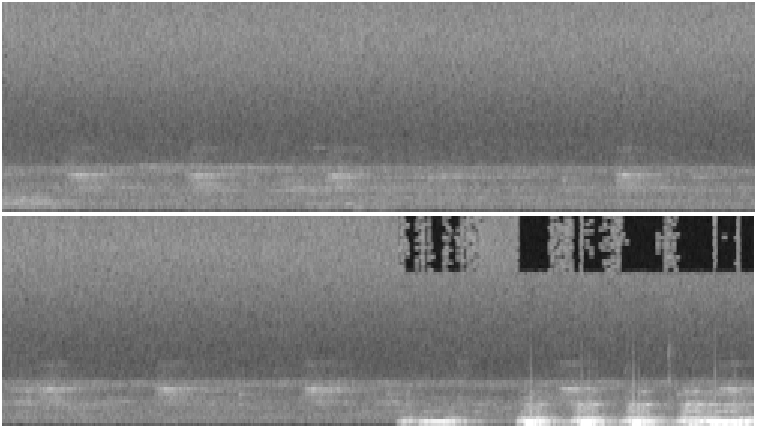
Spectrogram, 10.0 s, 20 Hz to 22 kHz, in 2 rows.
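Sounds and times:
barred owl hooting: 0:07.7 - 0:10.0.

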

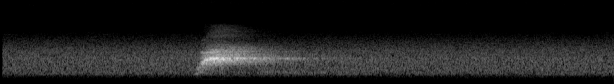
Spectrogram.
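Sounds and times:
red fox giving a rasping bark: 0:02.0 - 0:03.2.

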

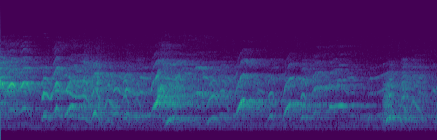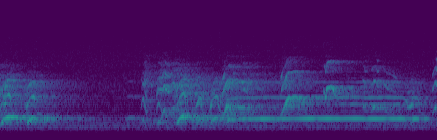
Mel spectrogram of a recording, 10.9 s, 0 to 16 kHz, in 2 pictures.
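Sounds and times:
group of coyotes yipping, barking and howling: 0:00.0 - 0:06.4, 0:07.0 - 0:10.9.

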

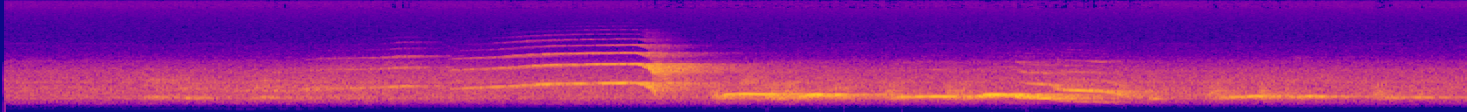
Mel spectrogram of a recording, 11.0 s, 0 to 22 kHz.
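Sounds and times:
Barred owl calling with wails, hoots and cackling notes: 0:01.1 - 0:11.0.

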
